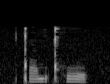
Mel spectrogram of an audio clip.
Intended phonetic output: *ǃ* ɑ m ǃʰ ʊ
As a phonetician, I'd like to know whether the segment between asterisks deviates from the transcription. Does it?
no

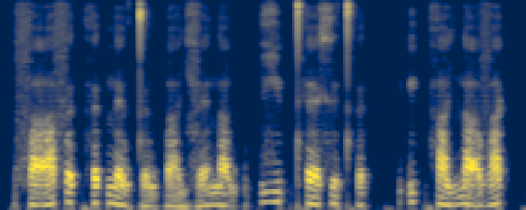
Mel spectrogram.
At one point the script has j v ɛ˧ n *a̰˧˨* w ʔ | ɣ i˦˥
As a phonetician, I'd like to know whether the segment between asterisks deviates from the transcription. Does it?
no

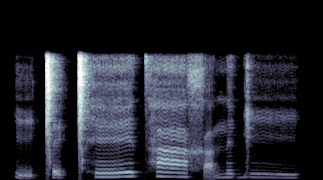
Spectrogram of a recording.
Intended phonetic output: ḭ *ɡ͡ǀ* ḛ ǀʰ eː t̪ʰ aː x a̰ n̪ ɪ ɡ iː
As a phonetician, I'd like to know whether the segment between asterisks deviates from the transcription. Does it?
yes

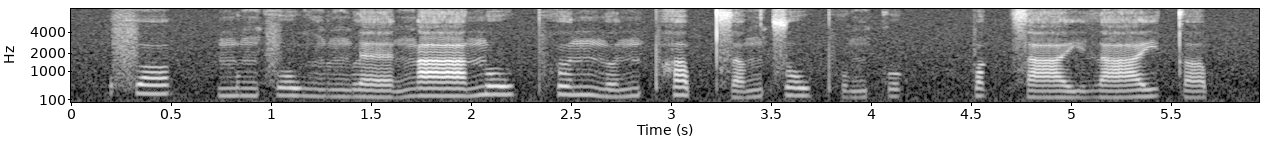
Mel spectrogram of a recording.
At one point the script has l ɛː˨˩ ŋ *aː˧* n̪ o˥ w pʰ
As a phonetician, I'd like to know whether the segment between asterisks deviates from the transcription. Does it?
no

